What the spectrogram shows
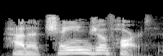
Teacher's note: For pronunciation, once again, more linking. We can link that first phrase, had a, as well as that second phrase, change of.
